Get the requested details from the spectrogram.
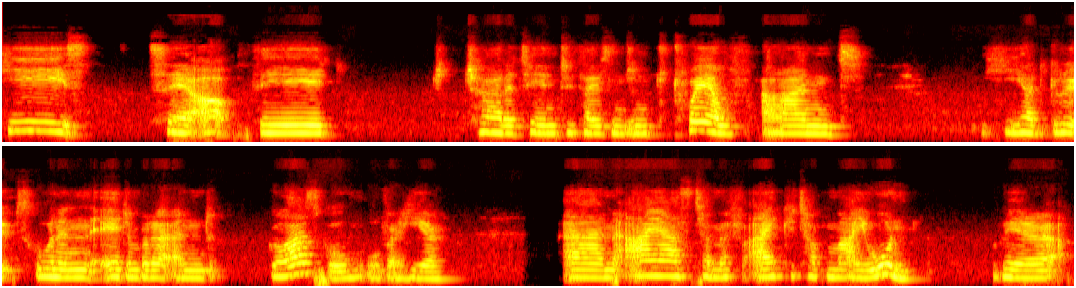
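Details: Stuttering in a male adult who has stammered since childhood and says it worsens under pressure; word repetitions and filled pauses are heard.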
